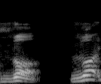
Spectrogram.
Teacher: gigi seri atas habis itu selanjutnya do do juga sama posisinya ujung lidah dengan dua gigi seri atas ditempelkan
